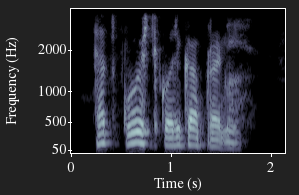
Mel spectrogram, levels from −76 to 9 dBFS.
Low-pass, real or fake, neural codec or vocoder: 3.6 kHz; fake; vocoder, 22.05 kHz, 80 mel bands, Vocos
